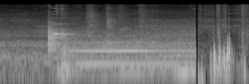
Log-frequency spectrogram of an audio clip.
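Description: A microwave hums steadily as it runs.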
